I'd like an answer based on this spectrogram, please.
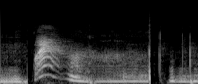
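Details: Angry pet cat giving a single short, harmonic cry that rises then falls, with a steady low hum in the background and a few sharp clicks.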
